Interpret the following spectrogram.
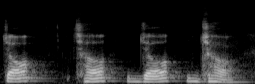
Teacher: च वर्ग का जो उच्चारण हमारा स्थान है ये तालु से है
